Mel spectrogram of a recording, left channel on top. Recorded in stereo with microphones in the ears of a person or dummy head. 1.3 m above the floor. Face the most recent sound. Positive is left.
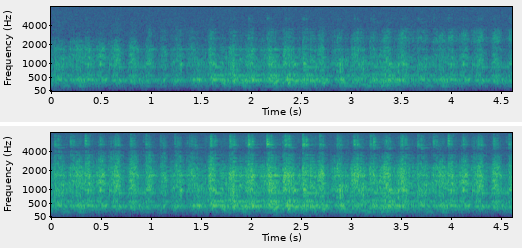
turn(degrees=-60)  # may be behind; listen again after turning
